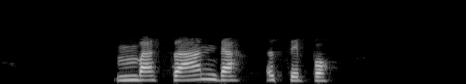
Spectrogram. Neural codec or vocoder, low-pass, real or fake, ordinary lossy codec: none; 3.6 kHz; real; MP3, 24 kbps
